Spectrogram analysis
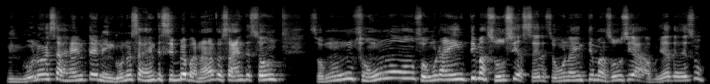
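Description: A man's voice: sits high, lively intonation, quick pace, few pauses. A man with a Cuban accent, ranting on a live stream and reading chat comments in a heated, profane, mocking way, often repeating his phrases. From Cuba.

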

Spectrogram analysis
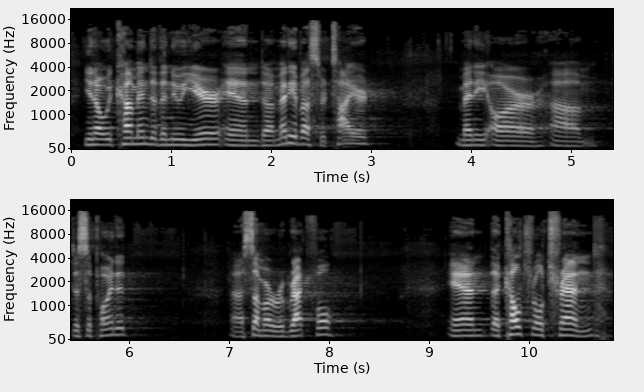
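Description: Stuffy-nosed pastor in a reverberant church. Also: male voice, fairly high pitch, a bit bright. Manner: earnest, conversational preaching with frequent restarts. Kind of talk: sermon with opening prayer. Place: church sanctuary. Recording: long reverb of a church hall.

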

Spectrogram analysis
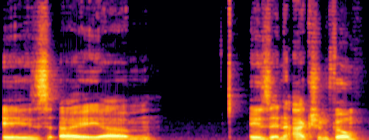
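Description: A man's voice: low voice, slow, gravelly. A man co-hosting a casual podcast chat, sweary and rambling, with laughing asides. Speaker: podcast co-host.

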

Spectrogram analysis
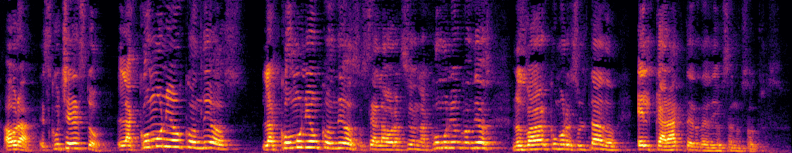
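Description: A man's voice: very high-pitched, lively intonation, moderate pace. A man, preaching as a pastor. He keeps asking the congregation if they follow him, and he acts out little dialogues with humor. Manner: asks the congregation "¿Está conmigo?" again and again. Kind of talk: sermon. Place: church hall. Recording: echoey church hall.

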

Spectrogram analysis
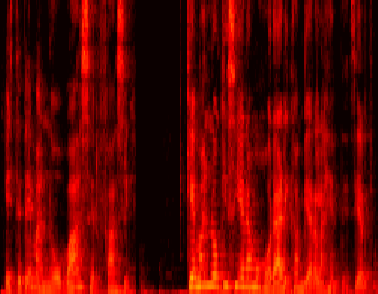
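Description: A woman's voice: medium pitch, expressive, moderate pace. A woman preaching a sermon, building emphasis through repeated phrases and asking and answering her own questions.

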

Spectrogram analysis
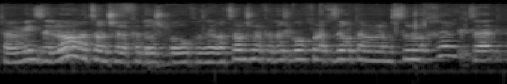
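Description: A woman's voice: mid-range voice, steady tone, a little mellow. A woman from the audience asking an earnest, thoughtful question during a lesson. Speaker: audience member. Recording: echoey room with crowd.

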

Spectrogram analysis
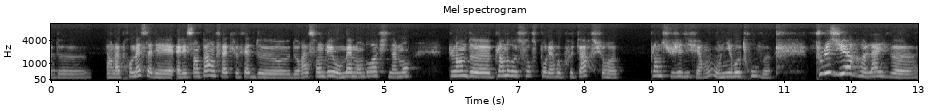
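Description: A woman co-hosting a casual live stream, relaxed and easygoing. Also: fairly high pitch, lo-fi sound. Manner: relaxed, easygoing, many fillers.

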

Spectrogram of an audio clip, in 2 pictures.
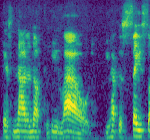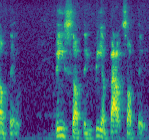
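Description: This is a middle-aged man running his own podcast, rambling casually but with a preachy edge, restating important lines and repeatedly breaking off and beginning again. His pitch sits in the medium range, captured on a rough recording.

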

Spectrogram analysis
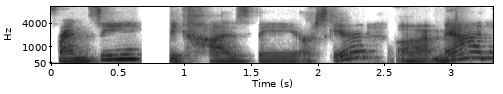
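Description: A woman's voice: low voice, slow. A woman who founded a school, talking casually and animatedly, with frequent laughs and fillers. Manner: animated, chatty, laughs often, many fillers. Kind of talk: casual conversation.

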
